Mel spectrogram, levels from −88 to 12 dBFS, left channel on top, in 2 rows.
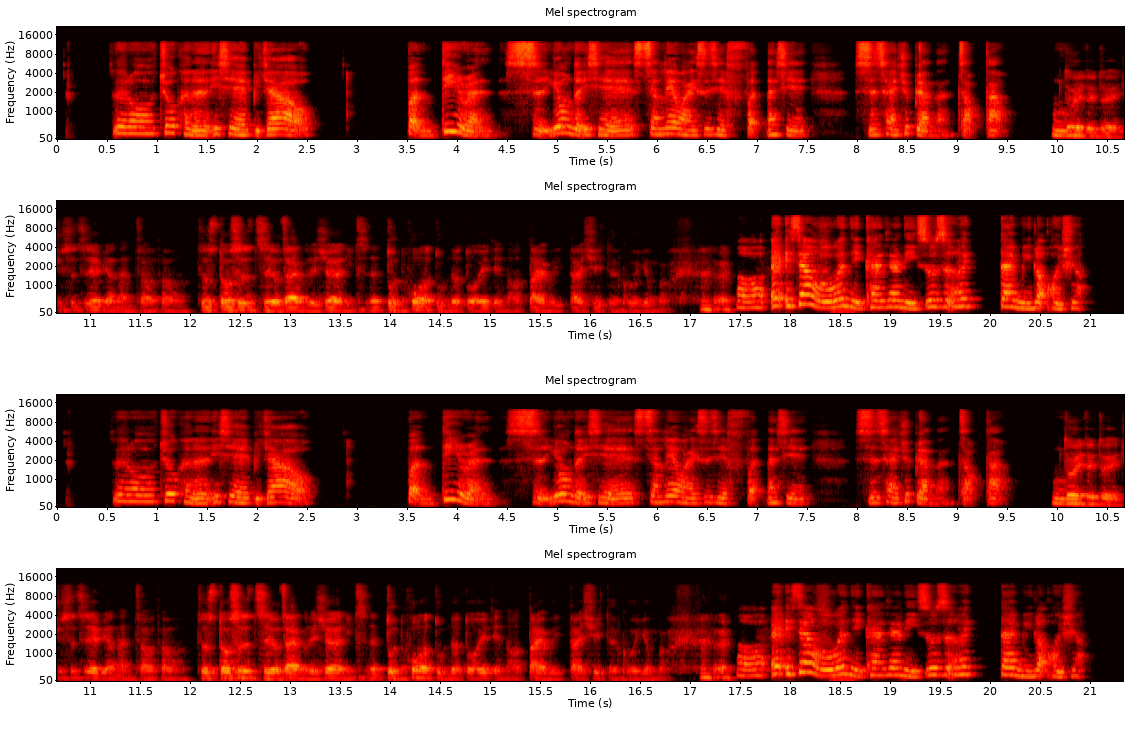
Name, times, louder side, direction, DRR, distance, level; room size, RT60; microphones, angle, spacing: voice 1, 0.5-2.5 3.5-9.5 9.9-10.2 17.5-19.9 20.1-20.9, left 3 dB, 40° left, 0.5 m, -33 dB
voice 2, 10.1-17.4 18.4-18.6, equal, 50° right, 1.1 m, -38 dB
2.3 x 2.1 x 3.4 m
head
